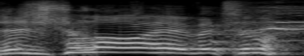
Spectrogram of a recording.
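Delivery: high, hammed-up "creature lives" yell; mock horror cry. Comic jumping on the bloomers on stage, mock horror cry. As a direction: cry it out high, half laughing.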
